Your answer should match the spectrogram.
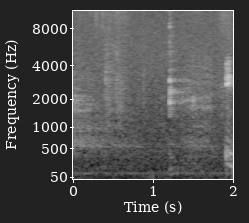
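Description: A fork pressing down the edges of puff pastry on a wooden cutting board, faint, with one short high squeak about a second in. A woman's voice trails off at the start and resumes at the end.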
